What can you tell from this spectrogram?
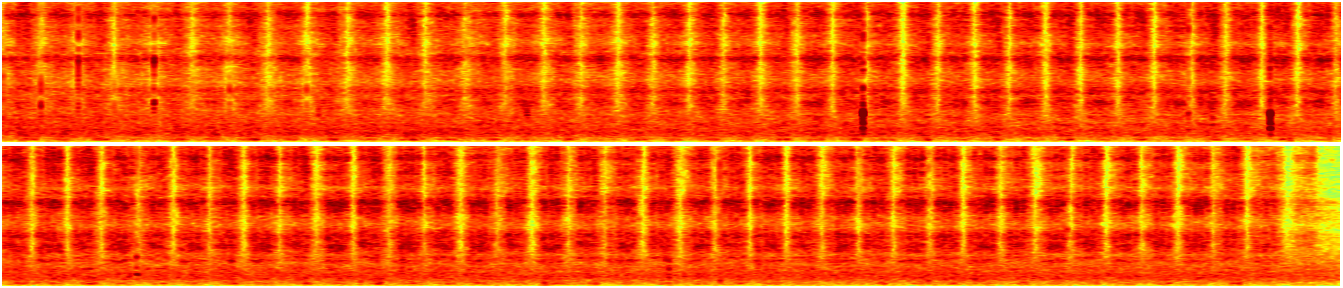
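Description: Bow drill at work: a carved wooden spindle grinding in a wooden hearth board as the bow is drawn back and forth, an even rasping in fast regular strokes, with two sharp clicks along the way. The friction is meant to heat the wood to an ember. The rasping stops abruptly at the very end.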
